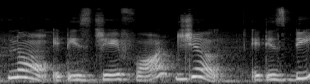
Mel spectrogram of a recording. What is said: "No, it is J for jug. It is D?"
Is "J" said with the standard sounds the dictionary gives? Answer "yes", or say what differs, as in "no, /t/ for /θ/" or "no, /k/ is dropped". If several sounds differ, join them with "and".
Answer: yes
